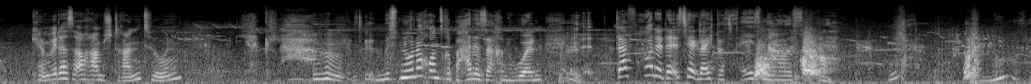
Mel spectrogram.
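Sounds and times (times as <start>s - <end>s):
speech: 0.3s - 9.2s
dog Timmy giving short whining barks: 7.5s - 8.4s.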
